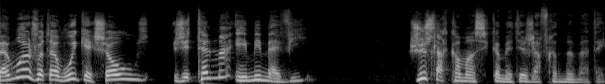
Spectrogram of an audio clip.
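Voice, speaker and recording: A man's high voice at a fairly quick pace, animated, with very wide pitch swings and long, frequent pauses, on a very clean recording with a silent background. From Quebec. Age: 60s. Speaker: hunter and public speaker. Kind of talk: interview conversation.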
